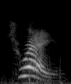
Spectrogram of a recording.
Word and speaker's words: train: It's not train. You don't pronounce it as train. How do you pronounce it? Train. Train. Just like we learn. You have A, just like face. Okay? So say train. So what happens in here? The sound ta is aspirated.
